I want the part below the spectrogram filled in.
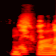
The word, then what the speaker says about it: Niçoise: Niçoise. Like the salad.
